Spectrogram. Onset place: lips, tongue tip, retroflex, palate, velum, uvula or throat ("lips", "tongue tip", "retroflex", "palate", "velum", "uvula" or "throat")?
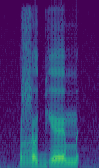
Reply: tongue tip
